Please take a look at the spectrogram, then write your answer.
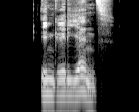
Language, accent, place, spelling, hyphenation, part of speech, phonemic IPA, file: German, Germany, Berlin, Ingredienz, In‧gre‧di‧enz, noun, /ˌɪnɡʁeˈdi̯ɛnt͡s/, De-Ingredienz.ogg
- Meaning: ingredient (one of the parts of a whole)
